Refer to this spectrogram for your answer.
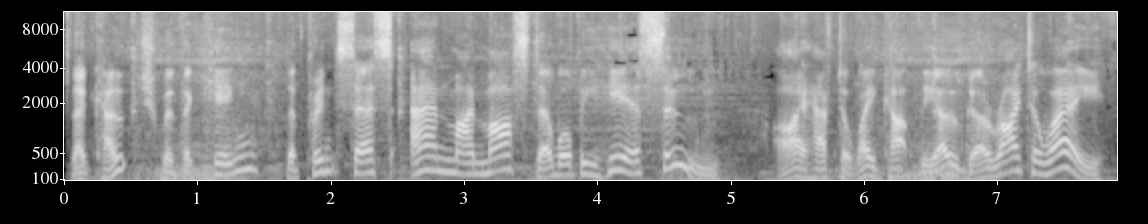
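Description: A cunning, smooth-talking cat, put on by a man for a bedtime storybook. The voice sits high and swings widely in pitch as he flatters and persuades. It sounds playful and scheming. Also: a little slow, faint music behind. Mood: urgent.

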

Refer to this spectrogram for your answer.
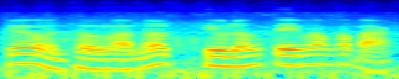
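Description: A man's voice: mid-range voice, fast, dull audio. Chatty Southern Vietnamese car salesman. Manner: chatty, upbeat sales patter with frequent fillers. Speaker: used car dealer. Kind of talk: casual walkaround sales video. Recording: engine noise and ambient clatter. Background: idling car engine.

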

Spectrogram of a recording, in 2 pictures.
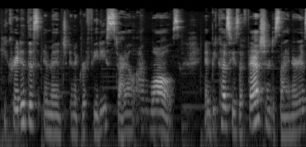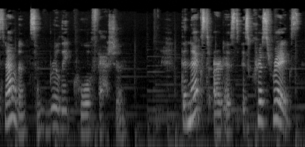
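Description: A woman's voice: on the low side, animated, moderate pace, faint music behind. A woman reading scripted educational narration for children as an art teacher.

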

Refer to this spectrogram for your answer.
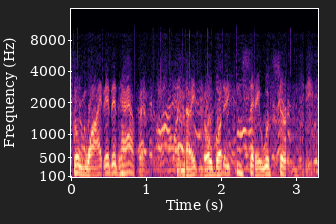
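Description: A man's voice: on the high side, brisk, over a noisy crowd. A man narrating a scripted TV news report, heard on warbly old tape. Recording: warbly dull 1980s tape, clear noise.

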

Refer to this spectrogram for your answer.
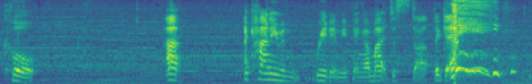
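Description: Her pitch is medium but swings hugely, and she takes her time; the audio is poor, with faint music behind. She's a woman in her thirties from New Zealand, chatty and giggly on a headset in a small indoor room, reading out viewer comments and place names during a casual game livestream.

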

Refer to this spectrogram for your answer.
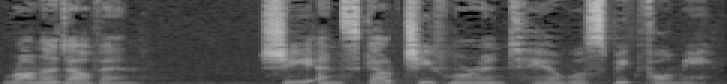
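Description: A bitter, sickly matriarch. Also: female voice, on the low side, slow pace, slight background noise. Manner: haughty and reproachful. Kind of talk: game voice acting.

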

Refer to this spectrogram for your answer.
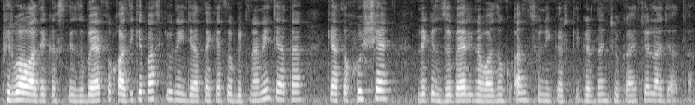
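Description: Low-voiced woman narrating a literary story. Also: fairly even intonation, fairly quick, few pauses, darkish tone, slight background noise. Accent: Pakistani Urdu. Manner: dramatic, voices the characters' cries with rising force. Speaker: audiobook narrator.

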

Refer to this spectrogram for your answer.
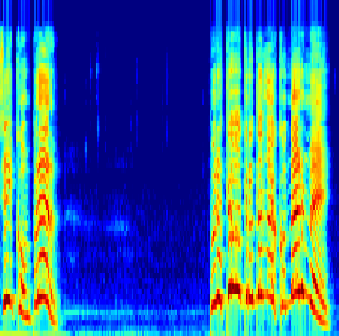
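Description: Shrieking excitable Argentine woman gamer. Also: extremely high pitch, measured pace. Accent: Argentine Spanish. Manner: excitable, shrieks and laughs a lot. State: sore throat. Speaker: gaming YouTuber. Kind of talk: let's play commentary.

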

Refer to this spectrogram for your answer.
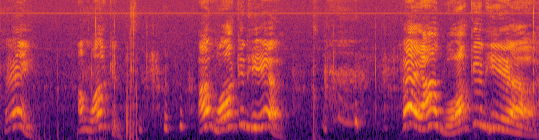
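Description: A man voicing a brash New York pedestrian in a put-on New York accent, yelling slow and drawn out at a cab. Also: extremely high pitch, very animated, slight background noise, voice pushed up, exaggerated voice. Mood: indignant. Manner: loud, drawn-out, indignant shouting.

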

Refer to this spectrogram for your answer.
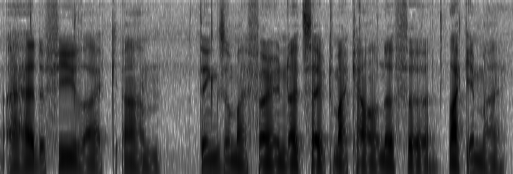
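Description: Male podcast co-host, relaxed, low-pitched, dry close mic. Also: moderate pace, no echo. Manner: easygoing, brief replies. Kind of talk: casual chat.

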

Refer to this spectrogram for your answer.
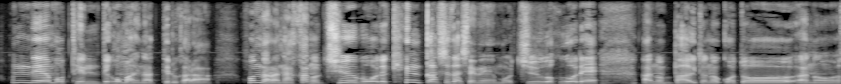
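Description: A man's voice: mid-range voice, no echo. A man with a Kansai accent hosting a radio show, telling a casual story and acting it out with sound effects. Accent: Kansai Japanese. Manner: animated, full of sound effects and acted-out voices. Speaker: radio host. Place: community radio studio.

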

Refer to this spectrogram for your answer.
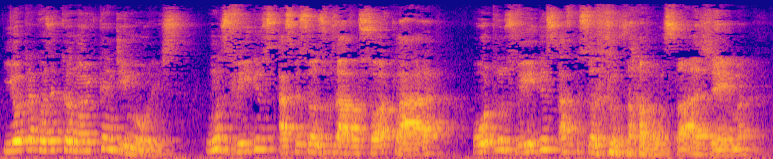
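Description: His voice a little high and animated, a young Natal-born vlogger talks casually and playfully as he cooks, often giggling, at a moderate pace. The accent is northeastern Brazilian, close to Recife's, with hissing s sounds. A camera several feet away records him in his echoey tiled home kitchen.

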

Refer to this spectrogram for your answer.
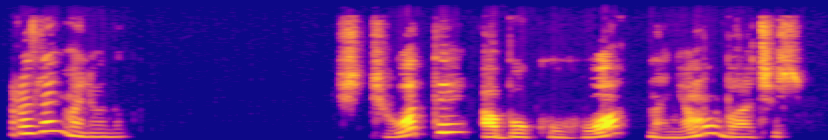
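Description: A female primary school teacher giving a remote grammar lesson, asking the pupil questions and answering them herself, stretching example words slowly. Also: mid-range voice, huge pitch swings, fairly bright tone, slightly rough, dull audio. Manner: slow, sing-song emphasis on example words; addresses the pupil directly, asks and answers herself.

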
